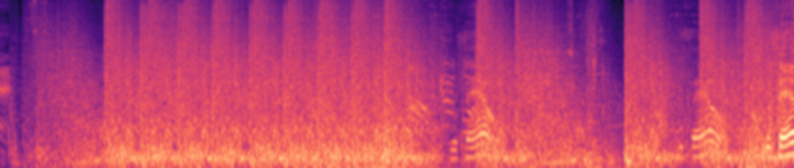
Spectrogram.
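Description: Sniper rifle shots crack one after another.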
